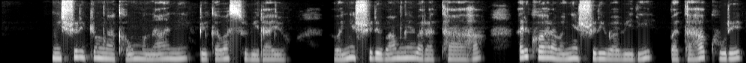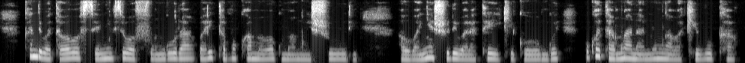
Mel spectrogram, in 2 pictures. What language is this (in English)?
Rundi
